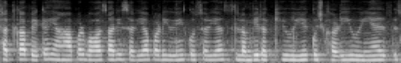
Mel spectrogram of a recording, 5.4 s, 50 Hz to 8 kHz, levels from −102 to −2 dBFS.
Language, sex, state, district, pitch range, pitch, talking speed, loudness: Hindi, female, Chhattisgarh, Jashpur, 215-225 Hz, 220 Hz, 255 wpm, -21 LUFS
